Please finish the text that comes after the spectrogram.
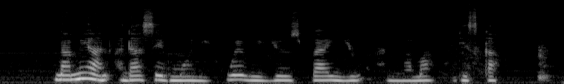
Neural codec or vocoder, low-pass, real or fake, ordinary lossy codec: none; 19.8 kHz; real; Opus, 64 kbps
